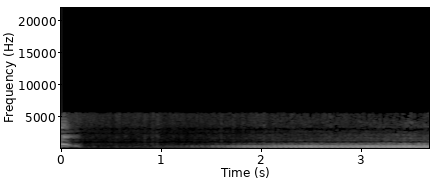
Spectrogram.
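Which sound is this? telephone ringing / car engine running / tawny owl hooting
car engine running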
